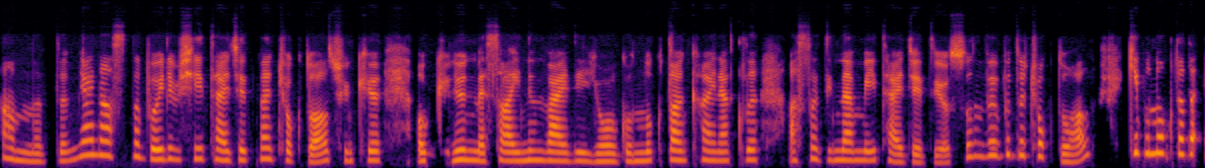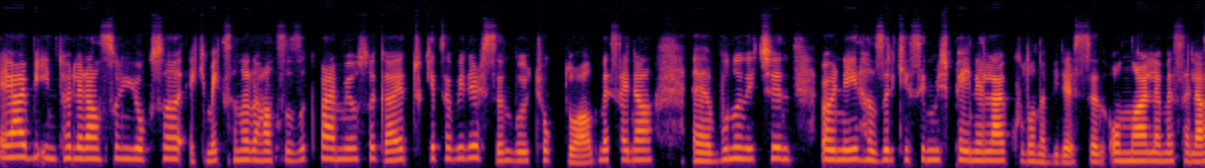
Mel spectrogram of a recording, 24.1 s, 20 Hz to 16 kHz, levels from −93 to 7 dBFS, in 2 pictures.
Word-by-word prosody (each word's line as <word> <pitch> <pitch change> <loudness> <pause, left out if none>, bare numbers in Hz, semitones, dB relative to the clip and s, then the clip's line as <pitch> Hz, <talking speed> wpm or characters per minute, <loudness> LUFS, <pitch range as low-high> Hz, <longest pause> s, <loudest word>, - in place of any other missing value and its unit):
Anladım. 190 -2 -4
Yani, 310 +1 +3
aslında 285 -2 -1
böyle 220 +1 +4
bir - - -6
şeyi 230 +1 +4
tercih 205 -2 +4
etmen 235 +3 -1
çok 190 -3 -2
doğal. 160 +3 +4
Çünkü 195 +1 +1 0.3
o 185 -2 +2 0.2
günün, 205 +2 +1
mesainin 190 +2 +1
verdiği 185 -2 +2
yorgunluktan 180 +4 0
kaynaklı 200 +1 0 0.3
aslında 210 +2 -3
dinlenmeyi 200 0 +1
tercih 160 -5 +2
ediyorsun 155 - +1
ve 305 0 +1
bu 325 -2 -5
da 305 - +1
çok 280 -1 -2
doğal 165 - 0 0.4
ki 360 - +6
bu 345 -1 +1
noktada 335 -1 +3
eğer 265 -2 +5
bir 265 - +1
intoleransın 235 0 0
yoksa, 230 0 -1
ekmek 190 -2 -1
sana 210 0 -2
rahatsızlık 195 +3 -4
vermiyorsa 225 0 0
gayet 205 +2 0
tüketebilirsin. 240 -5 -3
Bu 190 0 -3
çok 205 -1 -6
doğal. 150 0 +1
Mesela, 210 0 -1 0.4
eee, 180 -1 +2
bunun 225 +5 -2
için 225 +1 +2 0.3
örneğin 215 0 +3
hazır 205 0 -1
kesilmiş 210 -1 -2
peynirler 195 -1 +3
kullanabilirsin. 165 -1 -3
Onlarla 185 0 +3
mesela 180 -1 0
205 Hz, 130 wpm, -23 LUFS, 185-230 Hz, 0.4 s, ki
